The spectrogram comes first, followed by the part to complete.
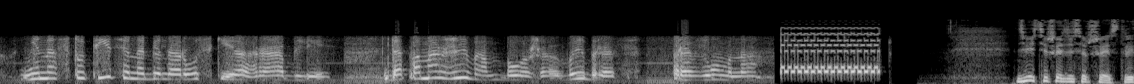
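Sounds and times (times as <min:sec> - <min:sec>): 
speech: 0:00.2 - 0:07.7, 0:10.2 - 0:11.3
loud telephone bell ringing: 0:07.8 - 0:08.9.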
